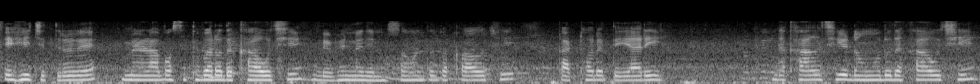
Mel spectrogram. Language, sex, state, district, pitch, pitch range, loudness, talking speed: Odia, female, Odisha, Khordha, 210 Hz, 205-220 Hz, -15 LUFS, 85 wpm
